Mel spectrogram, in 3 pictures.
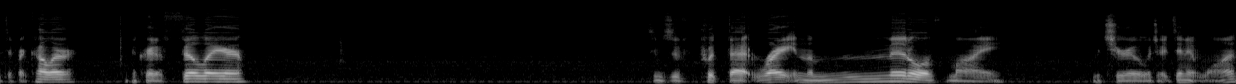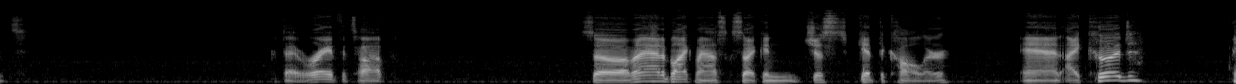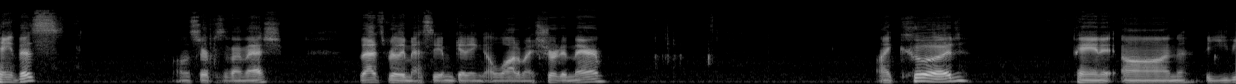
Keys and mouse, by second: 33.6 middle click, 34.1 middle click, 35.2 right click.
